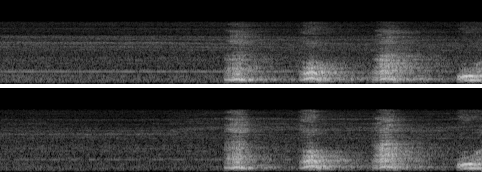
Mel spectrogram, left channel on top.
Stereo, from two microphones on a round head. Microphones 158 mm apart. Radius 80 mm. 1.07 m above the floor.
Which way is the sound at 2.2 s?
60° right (ahead or behind).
